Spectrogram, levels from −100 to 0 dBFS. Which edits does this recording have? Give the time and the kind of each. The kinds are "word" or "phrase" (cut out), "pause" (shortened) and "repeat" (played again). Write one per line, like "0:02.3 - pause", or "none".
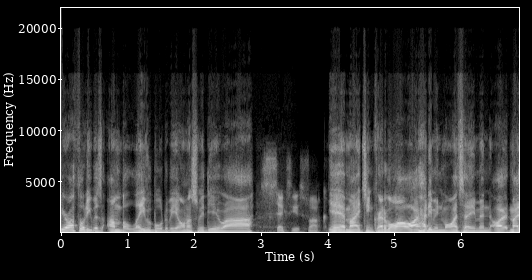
0:04.5 - word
